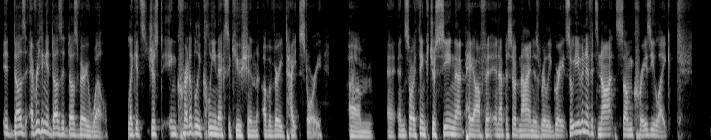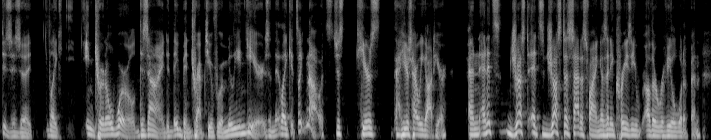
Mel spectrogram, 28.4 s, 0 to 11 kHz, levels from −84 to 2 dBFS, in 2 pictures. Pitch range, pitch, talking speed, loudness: 110-145 Hz, 130 Hz, 190 wpm, -23 LUFS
